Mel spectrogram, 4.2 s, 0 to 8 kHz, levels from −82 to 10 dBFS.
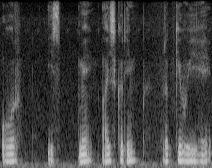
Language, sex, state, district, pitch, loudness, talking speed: Hindi, male, Uttar Pradesh, Saharanpur, 125 Hz, -16 LUFS, 85 wpm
